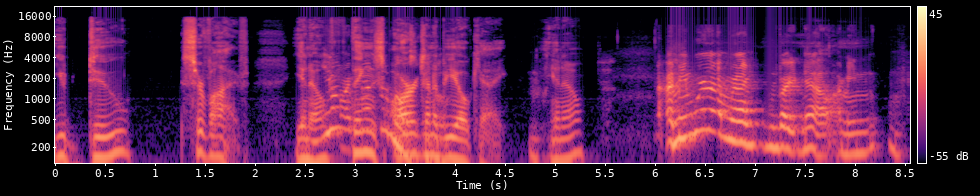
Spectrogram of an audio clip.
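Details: Adult man with ALS diagnosed four and a half years ago, advanced and nearing end stage: onset right calf, spreading through legs, core, arms and hands, now neck deep with difficulty speaking and breathing; speaks using a ventilator; dysarthria in amyotrophic lateral sclerosis.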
